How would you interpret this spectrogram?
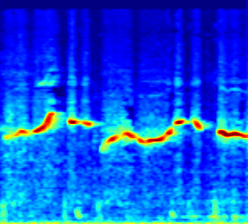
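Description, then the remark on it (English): A person whistles a wandering, slightly wavering tune alone while playing Scrabble, the pitch sliding up and down in a continuous line with a few short breaks, moderately loud. “Well, I don't whistle, but I can whistle better than that.”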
